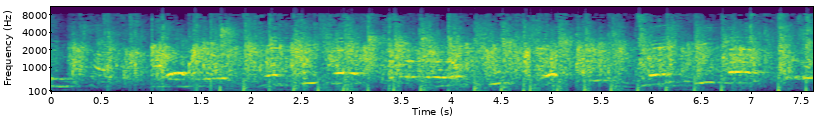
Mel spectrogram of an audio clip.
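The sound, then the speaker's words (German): Loud audience applause at a Christian worship gathering, clapping for Jesus: a dense, sustained burst of many clapping hands with voices calling out through it. “Ja, wollen wir Jesus, können wir Jesus einen mächtigen Beifall geben?”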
